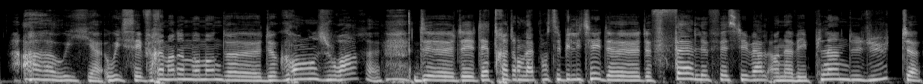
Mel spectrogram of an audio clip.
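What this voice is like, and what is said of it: Anglophone accent speaking French. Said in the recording (French): “c'était au moment du printemps anglophone ... comme votre accent l'indique”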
